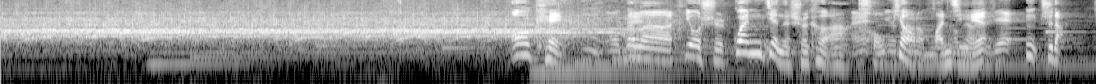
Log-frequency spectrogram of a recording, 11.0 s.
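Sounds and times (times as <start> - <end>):
applause: 0.0 - 7.1
speech: 5.1 - 10.9.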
